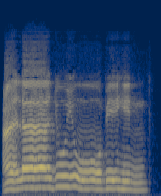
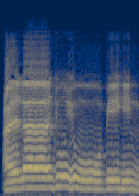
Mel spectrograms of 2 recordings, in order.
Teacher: Nun sabdu, kalau kita waqaf padanya, dia tetap dua harakat.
